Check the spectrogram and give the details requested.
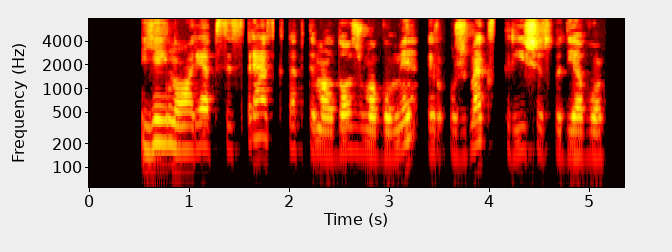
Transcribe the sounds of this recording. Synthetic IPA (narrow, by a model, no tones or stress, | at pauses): jɛɪnoːɾʲɪɐpʲsʲɪsʲpʲɾʲæːsʲkt̪ɐpʲt̪ʲɪmɐlˠd̪oːs̬ʒmoːɡʊmʲɪɪɾʊʒʲmʲɛkst̪kɾʲiːʃʲɪsʊd̪ʲiɛʋʊ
